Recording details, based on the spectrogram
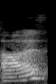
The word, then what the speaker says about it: Az: But anyway, the Aramaic word is pronounced Az, A-Z, and it's used in John 13:21.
